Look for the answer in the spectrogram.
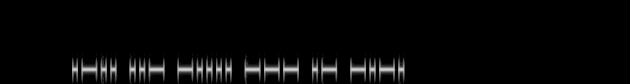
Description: Morse code, heard as a keyed tone, about 25 wpm, 700 Hz. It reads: LU6OAC
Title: DXCC-100 Call Signs - 6 Characters - Repeated 2x - 25wpm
